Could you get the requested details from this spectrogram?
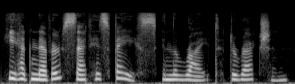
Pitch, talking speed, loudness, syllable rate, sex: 225 Hz, 205 wpm, -18 LUFS, 4.7 syllables/s, female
